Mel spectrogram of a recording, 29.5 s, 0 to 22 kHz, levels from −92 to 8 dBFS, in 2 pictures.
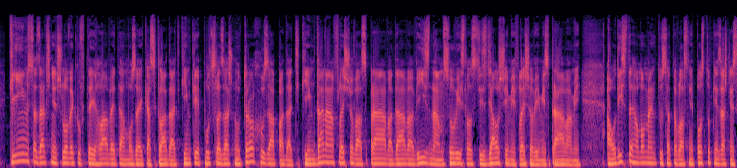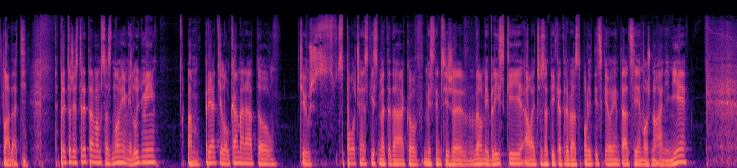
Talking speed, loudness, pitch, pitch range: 140 wpm, -21 LUFS, 110 Hz, 105-125 Hz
